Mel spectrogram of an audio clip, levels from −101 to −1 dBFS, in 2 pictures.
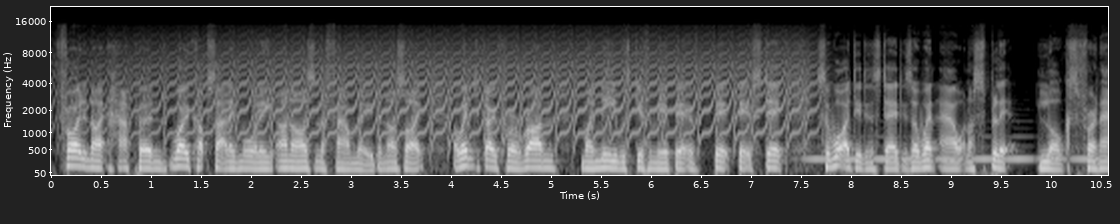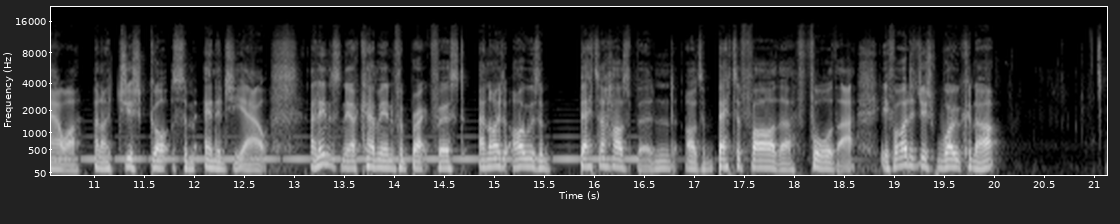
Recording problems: alarms or sirens; noticeable; throughout; 15 dB below the speech

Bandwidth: 14.5 kHz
